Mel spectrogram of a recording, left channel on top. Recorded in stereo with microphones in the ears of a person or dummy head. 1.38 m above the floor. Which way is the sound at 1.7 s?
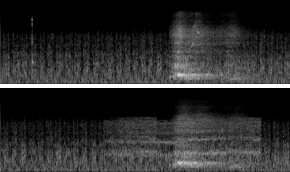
40° left (ahead or behind).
